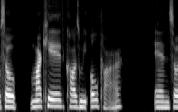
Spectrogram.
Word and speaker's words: O'pa: So my kid calls me Opa. And so it's spelled O apostrophe P-A, and it stands for other parent.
